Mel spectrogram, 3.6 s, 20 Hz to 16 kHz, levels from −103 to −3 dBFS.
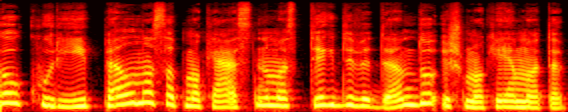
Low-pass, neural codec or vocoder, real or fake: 14.4 kHz; vocoder, 44.1 kHz, 128 mel bands every 256 samples, BigVGAN v2; fake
